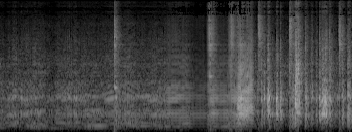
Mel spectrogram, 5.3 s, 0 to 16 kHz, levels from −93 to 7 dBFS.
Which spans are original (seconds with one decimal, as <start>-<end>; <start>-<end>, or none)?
0.0-2.5; 3.8-5.3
